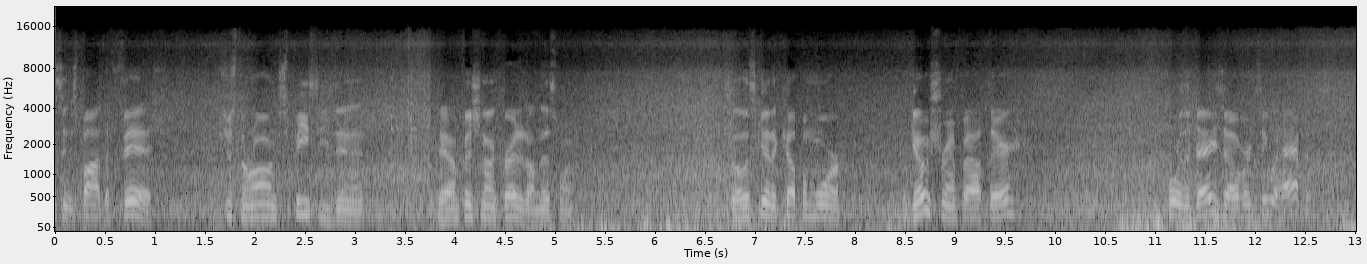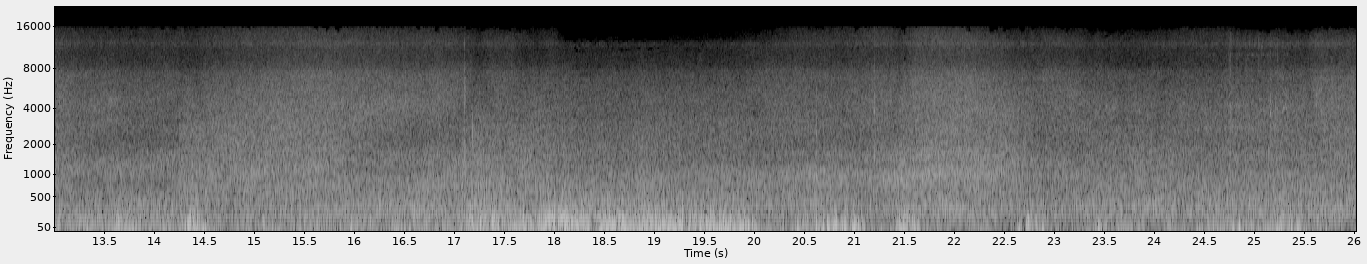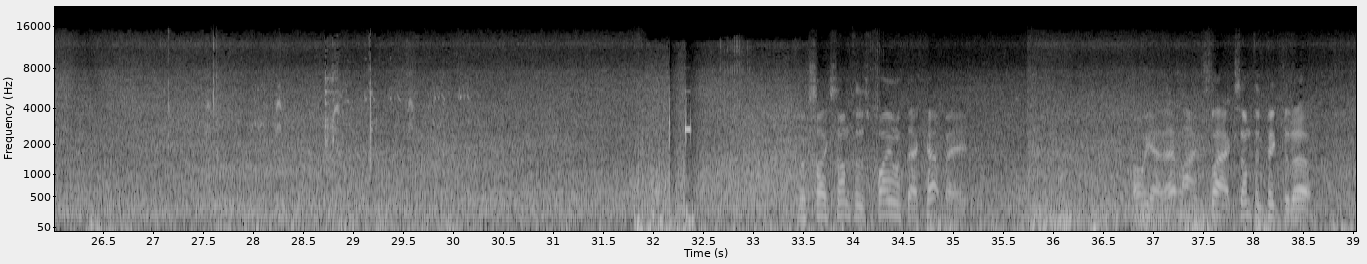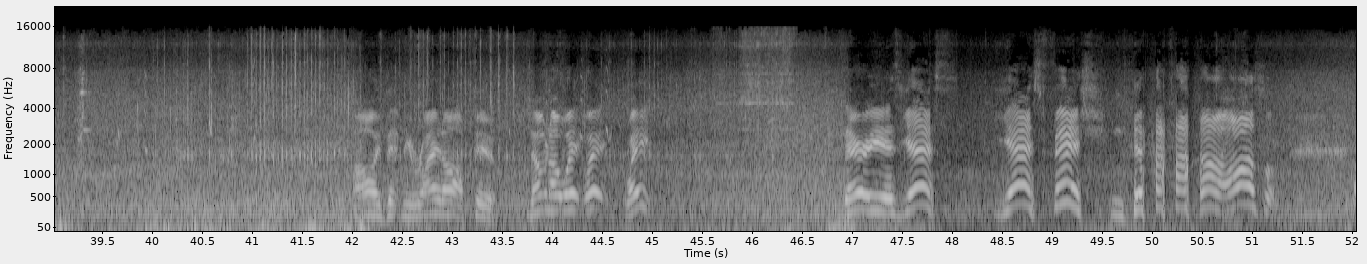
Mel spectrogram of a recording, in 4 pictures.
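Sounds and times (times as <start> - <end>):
surf: 0.0 - 52.0
wind buffeting microphone: 9.8 - 33.8, 34.7 - 47.1
fishing reel whirring and ticking: 39.7 - 46.6.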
